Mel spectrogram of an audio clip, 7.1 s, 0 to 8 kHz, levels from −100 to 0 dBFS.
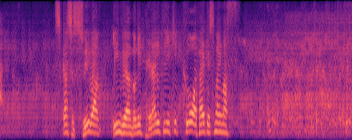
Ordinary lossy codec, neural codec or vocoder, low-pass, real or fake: none; codec, 16 kHz, 1 kbps, FreqCodec, smaller model; none; fake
